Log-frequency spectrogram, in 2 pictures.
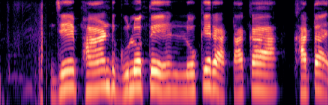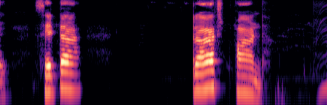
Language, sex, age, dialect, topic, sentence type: Bengali, male, <18, Western, banking, statement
